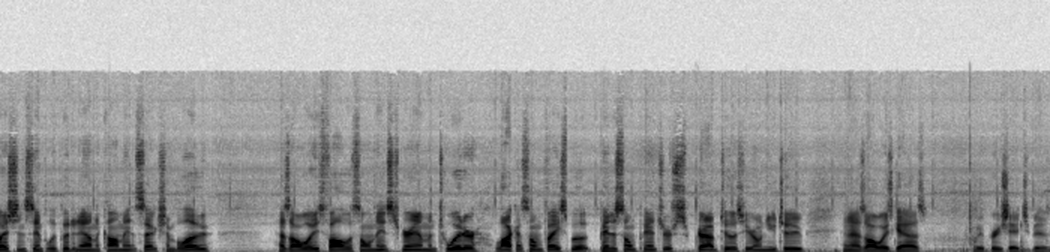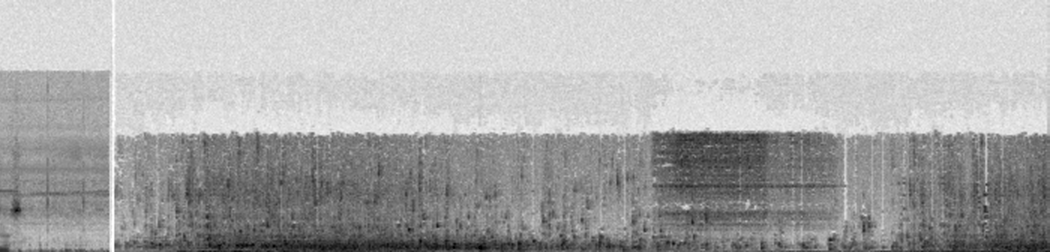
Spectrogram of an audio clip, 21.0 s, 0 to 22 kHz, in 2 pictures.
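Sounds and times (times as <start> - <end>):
rushing water: 18.6 - 21.0.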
